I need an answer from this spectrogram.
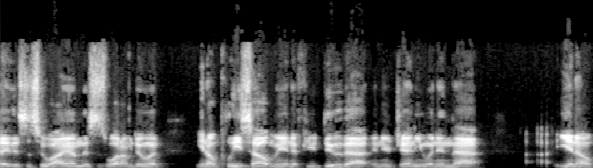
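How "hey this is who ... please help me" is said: ordinary talk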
